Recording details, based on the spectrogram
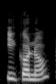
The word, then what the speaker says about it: icono: Pero bueno, también se puede decir ícono, porque en español se le pone el acento en la I, la diéresis.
